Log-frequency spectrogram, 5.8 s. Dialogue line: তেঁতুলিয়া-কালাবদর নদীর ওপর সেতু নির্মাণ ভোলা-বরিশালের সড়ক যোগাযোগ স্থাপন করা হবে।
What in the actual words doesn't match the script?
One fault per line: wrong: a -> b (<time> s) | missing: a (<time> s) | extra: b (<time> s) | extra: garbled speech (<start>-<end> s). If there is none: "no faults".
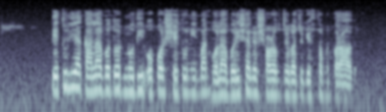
no faults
